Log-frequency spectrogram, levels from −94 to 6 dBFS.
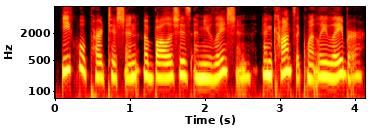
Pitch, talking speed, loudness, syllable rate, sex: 230 Hz, 100 wpm, -18 LUFS, 5.2 syllables/s, female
